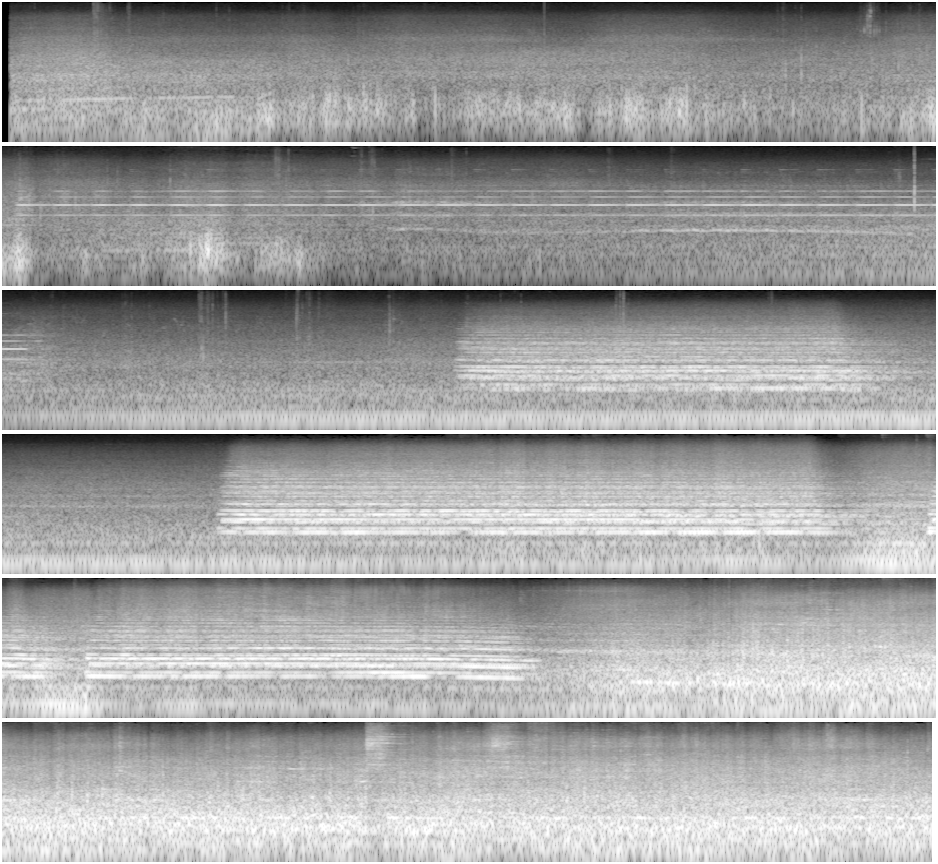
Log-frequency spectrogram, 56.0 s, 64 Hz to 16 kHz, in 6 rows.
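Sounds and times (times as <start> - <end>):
diesel train rumble: 0.1 - 56.0
locomotive horn blasts: 13.1 - 14.2, 15.6 - 19.2, 23.2 - 27.8, 30.2 - 36.6, 37.3 - 42.8.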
